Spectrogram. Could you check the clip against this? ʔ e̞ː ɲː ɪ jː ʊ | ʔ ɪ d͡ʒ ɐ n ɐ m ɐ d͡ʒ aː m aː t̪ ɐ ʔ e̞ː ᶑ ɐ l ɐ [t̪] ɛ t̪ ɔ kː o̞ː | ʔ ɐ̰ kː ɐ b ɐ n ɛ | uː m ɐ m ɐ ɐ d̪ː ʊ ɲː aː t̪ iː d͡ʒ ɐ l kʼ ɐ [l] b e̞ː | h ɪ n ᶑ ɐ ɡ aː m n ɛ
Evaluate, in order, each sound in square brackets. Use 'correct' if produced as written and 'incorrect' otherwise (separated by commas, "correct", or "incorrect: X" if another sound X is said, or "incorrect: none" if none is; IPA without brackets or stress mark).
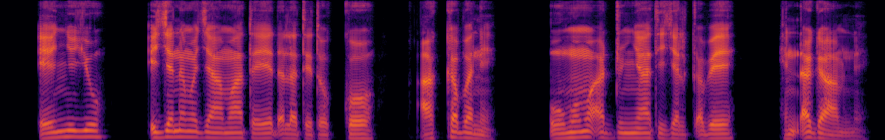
correct, incorrect: none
